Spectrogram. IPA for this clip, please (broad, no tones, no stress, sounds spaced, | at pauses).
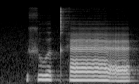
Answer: ʃ u ə̯ kʰ æː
